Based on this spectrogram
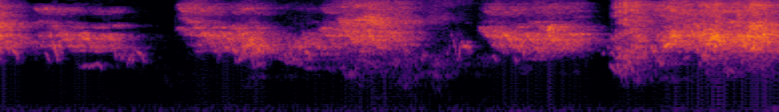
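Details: Captive budgies singing: four long blocks of harsh, buzzy chatter rising and falling, each lasting about a second with brief gaps, over a steady low hum.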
